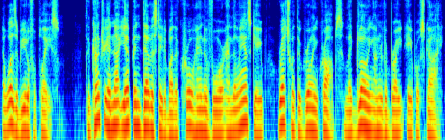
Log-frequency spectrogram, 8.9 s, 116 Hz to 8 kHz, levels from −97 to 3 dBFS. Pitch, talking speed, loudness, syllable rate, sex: 145 Hz, 220 wpm, -18 LUFS, 5.8 syllables/s, male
